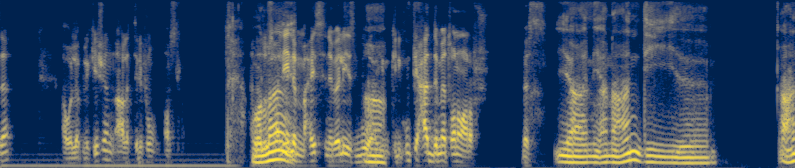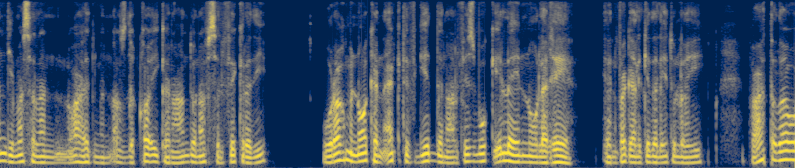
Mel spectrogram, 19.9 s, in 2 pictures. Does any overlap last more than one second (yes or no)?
no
